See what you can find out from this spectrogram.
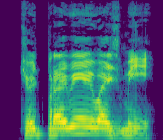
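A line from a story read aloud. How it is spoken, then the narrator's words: Stern old man. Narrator (Russian): строго сказал старый Лун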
